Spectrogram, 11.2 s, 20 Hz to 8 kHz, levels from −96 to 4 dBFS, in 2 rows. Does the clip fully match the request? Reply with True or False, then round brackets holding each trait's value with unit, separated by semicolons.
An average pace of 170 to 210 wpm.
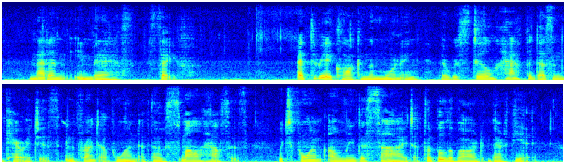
True (175 wpm)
